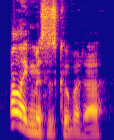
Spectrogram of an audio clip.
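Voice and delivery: ordinary delivery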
